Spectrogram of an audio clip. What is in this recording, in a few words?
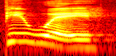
"p7Iwe7i", Washo; it fell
